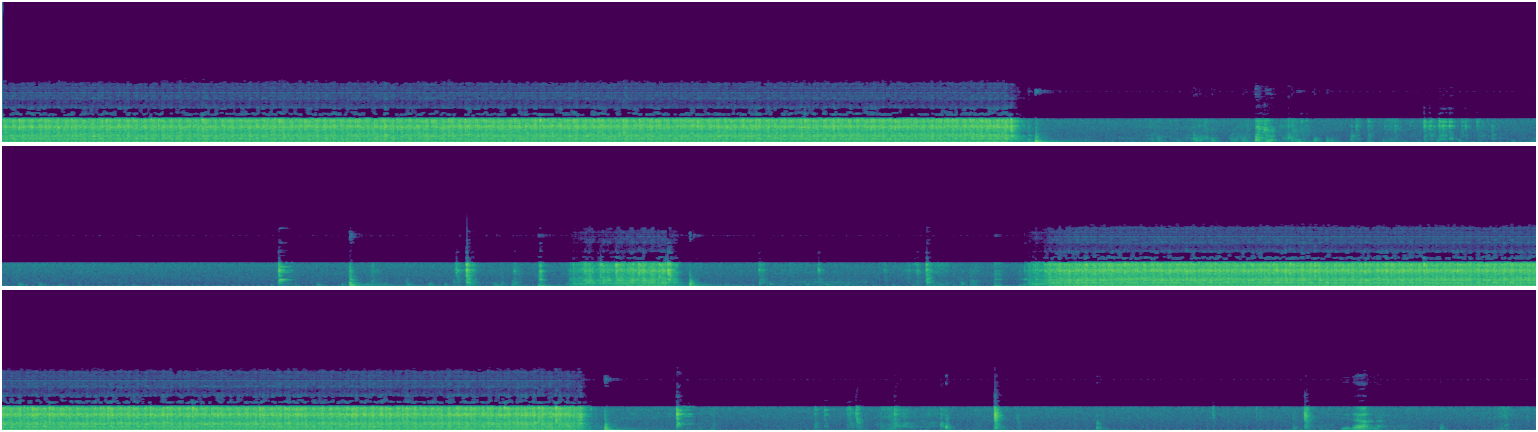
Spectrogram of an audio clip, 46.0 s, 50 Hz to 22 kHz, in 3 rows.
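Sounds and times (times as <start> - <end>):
sewing machine stitching: 0.0 - 10.3, 21.0 - 22.2, 25.5 - 36.7
sharp clicks and knocks: 11.5 - 16.8, 18.0 - 21.0, 36.6 - 37.9, 42.8 - 43.9.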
